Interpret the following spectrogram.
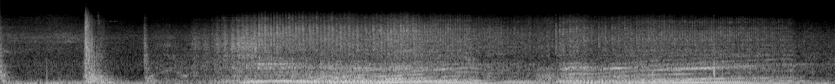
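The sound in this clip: A car engine idles and then revs as the car drives away, a steady mid-pitched drone that swells, eases, and surges again with tones rising in pitch near the end.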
